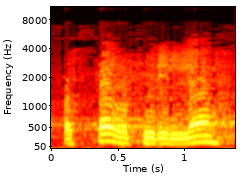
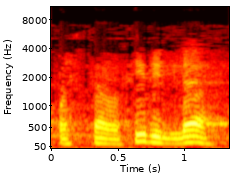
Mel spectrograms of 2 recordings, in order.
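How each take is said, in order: First: "واستغفر" with a short ri gliding into الله; masculine واستغفر. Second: "واستغفر" with fi-ri leaned on like a long i; mistaken feminine واستغفر. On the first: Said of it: "مثال ذلك أن نقرأ". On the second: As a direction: stretch واستغفر toward istaghfiri. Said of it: "ولا نقل". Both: Shown as a demonstration.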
